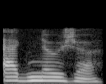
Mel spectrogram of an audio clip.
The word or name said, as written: agnosia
